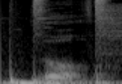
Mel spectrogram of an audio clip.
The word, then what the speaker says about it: Louisville: Just so you know, there's the state of Kentucky, and then there's Louisville. Okay, you gotta say it right too. It's Louisville.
